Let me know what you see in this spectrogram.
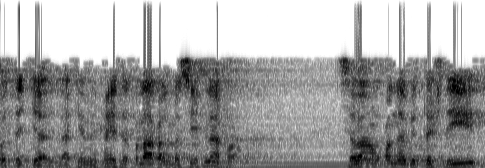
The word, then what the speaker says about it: المسيح: المسيح الدجال والمسيح عيسى كلاهما يقال له المسيح، لكن أبو داود هنا يقول المسيح الدجال يثقل والمسيح عيسى يخفف. كيف ينطق وليد؟ بتشديد ماذا؟ السين. يقال المسيح، المسيح الدجال على هذا القول، والمسيح عيسى.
